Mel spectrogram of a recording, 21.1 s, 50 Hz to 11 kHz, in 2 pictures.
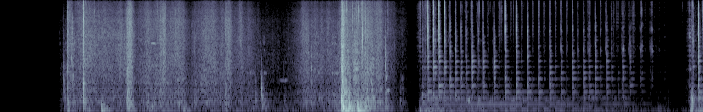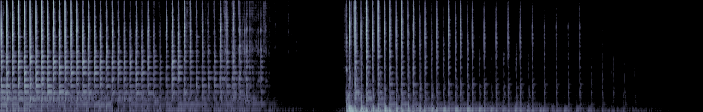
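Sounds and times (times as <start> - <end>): scraping and rustling: 1.0 - 5.9
heavy thunk: 1.1 - 5.9.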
